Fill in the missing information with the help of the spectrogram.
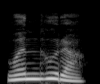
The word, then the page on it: ವಂದರಿ: Kannada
